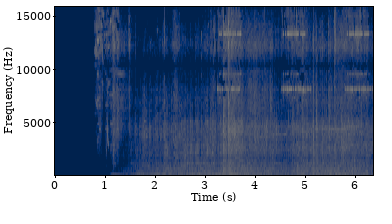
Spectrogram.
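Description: Tyres crunch and bump over rough rocky ground.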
